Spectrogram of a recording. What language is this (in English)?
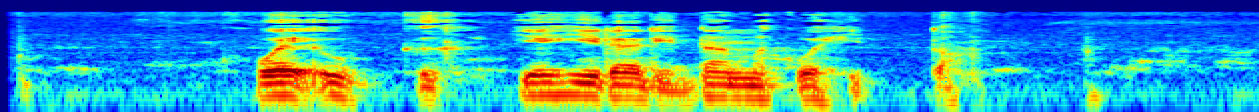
Nüpode Huitoto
